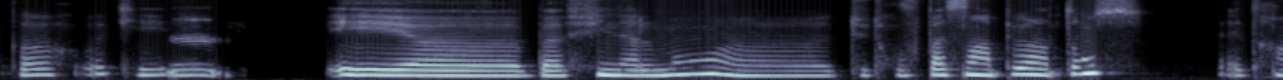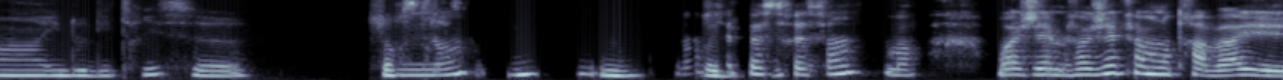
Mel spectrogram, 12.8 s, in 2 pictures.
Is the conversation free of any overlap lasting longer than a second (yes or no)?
yes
